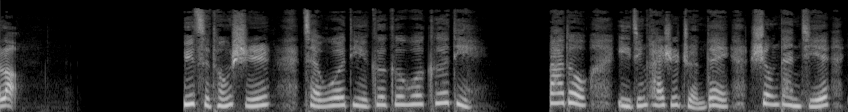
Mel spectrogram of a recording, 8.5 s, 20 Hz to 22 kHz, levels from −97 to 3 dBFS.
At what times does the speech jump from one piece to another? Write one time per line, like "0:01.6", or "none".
none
